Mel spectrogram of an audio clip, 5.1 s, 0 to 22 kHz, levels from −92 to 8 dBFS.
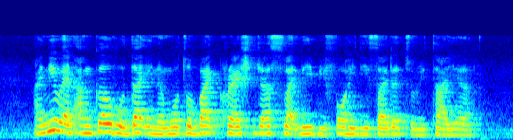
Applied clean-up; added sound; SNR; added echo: none; none; none; none.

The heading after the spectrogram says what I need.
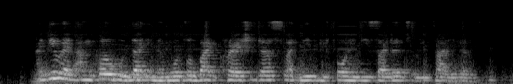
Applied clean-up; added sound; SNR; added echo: neural separator model SepFormer DNS4.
